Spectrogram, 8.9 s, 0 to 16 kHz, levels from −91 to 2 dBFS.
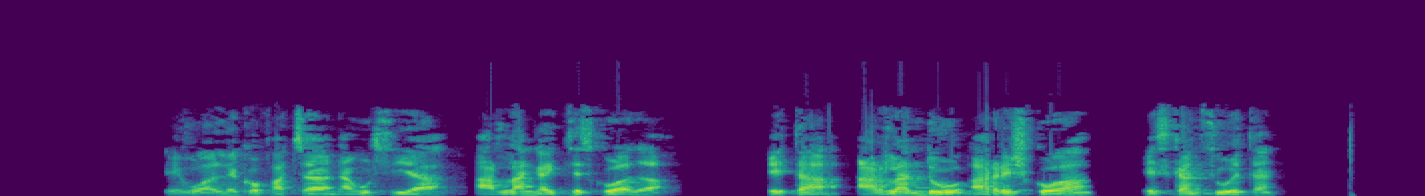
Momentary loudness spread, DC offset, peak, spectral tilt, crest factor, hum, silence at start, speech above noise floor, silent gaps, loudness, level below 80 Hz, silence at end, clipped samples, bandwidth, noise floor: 10 LU; under 0.1%; 0 dBFS; -4.5 dB/octave; 16 dB; none; 1.05 s; over 75 dB; 4.27-4.78 s, 6.92-7.13 s; -15 LUFS; -62 dBFS; 0.95 s; under 0.1%; 7.6 kHz; under -90 dBFS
